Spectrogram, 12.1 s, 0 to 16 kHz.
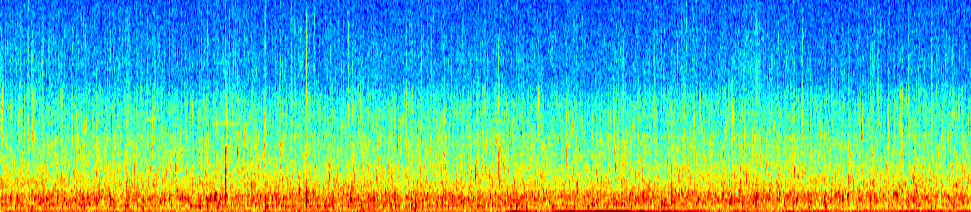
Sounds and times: creek 0:00.0 - 0:12.1

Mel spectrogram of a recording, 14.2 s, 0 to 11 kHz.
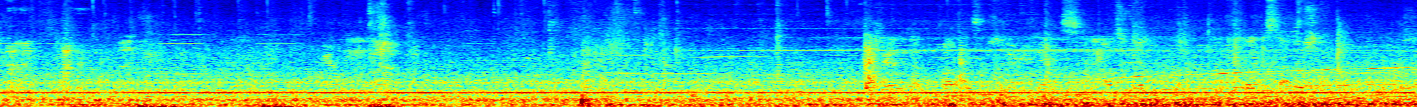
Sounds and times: tramway 0:00.0 - 0:14.1

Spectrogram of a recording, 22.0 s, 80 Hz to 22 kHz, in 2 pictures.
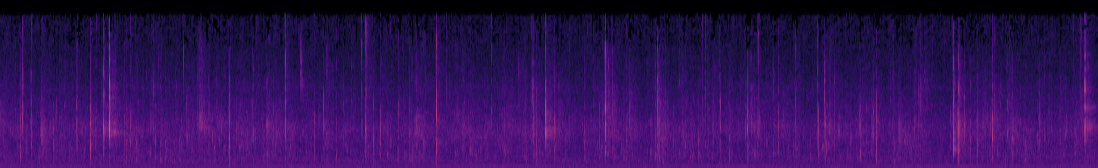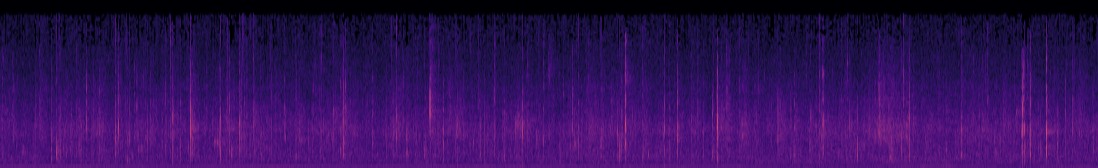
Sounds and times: rain on leaves 0:00.0 - 0:21.9

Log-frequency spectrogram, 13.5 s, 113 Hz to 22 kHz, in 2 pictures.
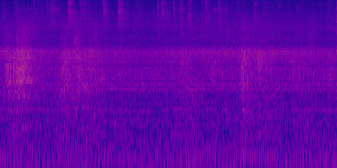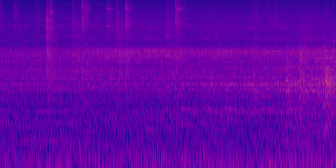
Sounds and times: Construction sound 0:10.4 - 0:13.4

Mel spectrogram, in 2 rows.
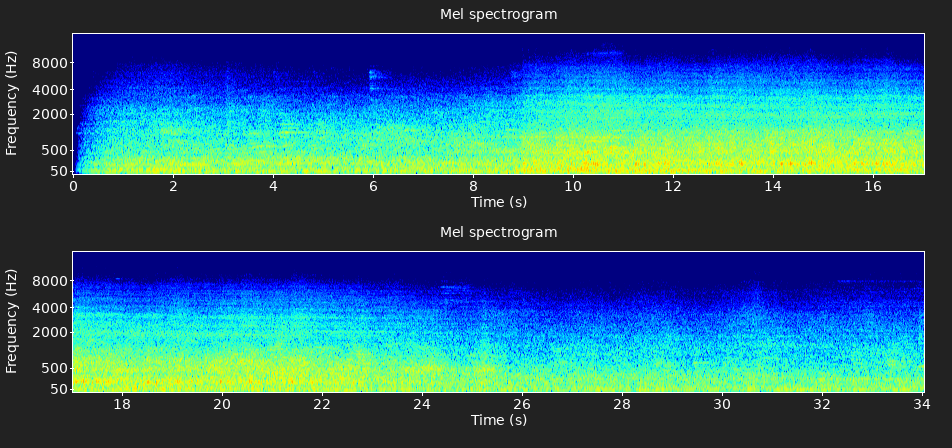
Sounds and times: Traffic Noise 0:00.2 - 0:34.0

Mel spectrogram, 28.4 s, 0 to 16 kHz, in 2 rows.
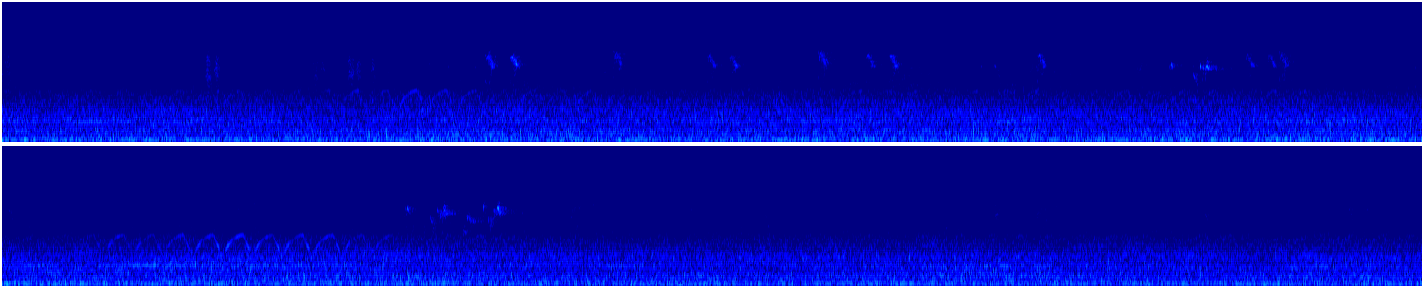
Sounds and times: sound from the highway 0:00.0 - 0:28.4
Police car sound 0:15.2 - 0:18.2

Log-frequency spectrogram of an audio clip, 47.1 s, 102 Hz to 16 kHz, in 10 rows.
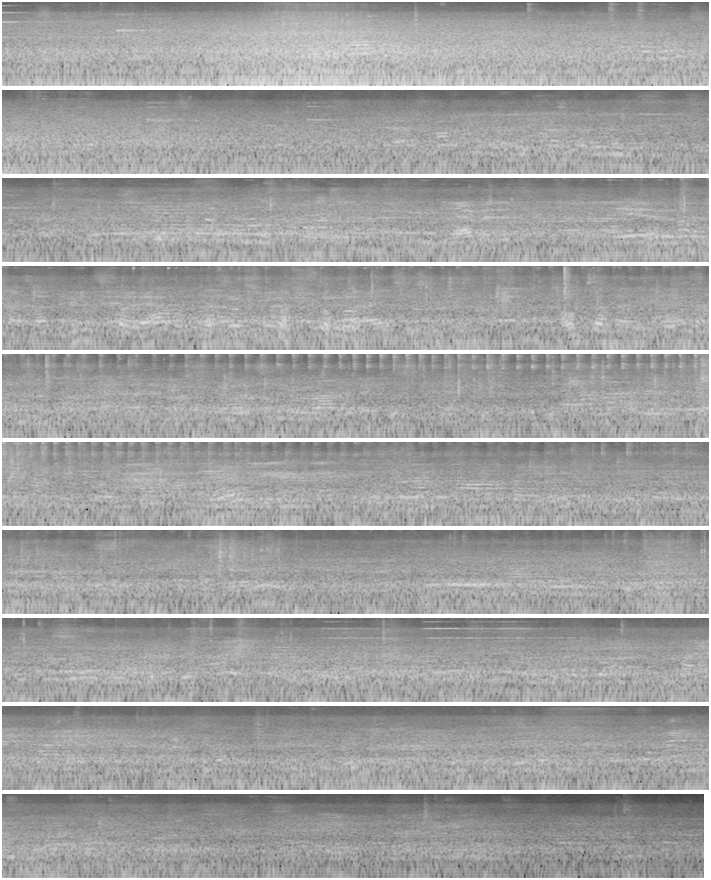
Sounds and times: people partying on the street 0:00.0 - 0:47.1

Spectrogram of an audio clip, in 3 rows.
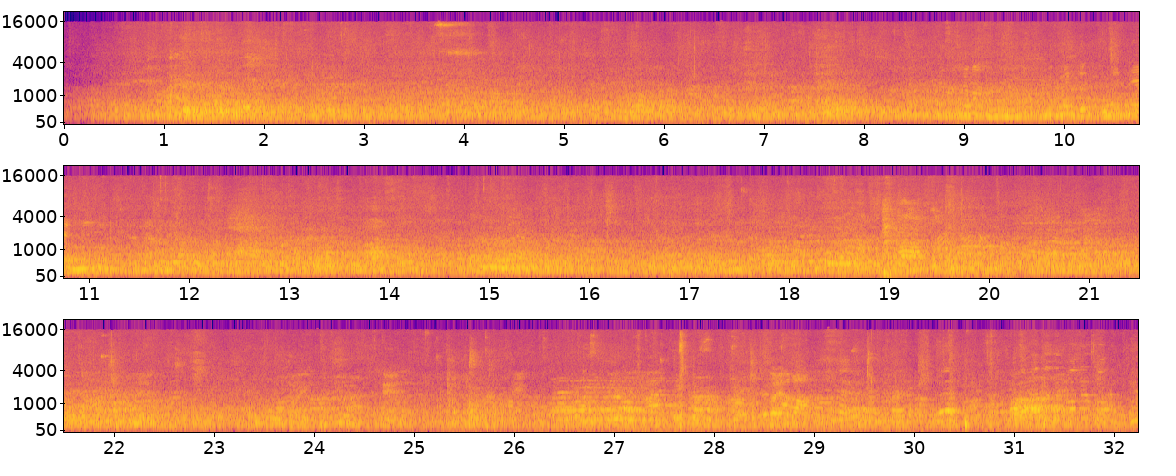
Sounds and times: conversations in the reverbance of the big hall 0:00.0 - 0:32.2
steps 0:25.0 - 0:31.5

